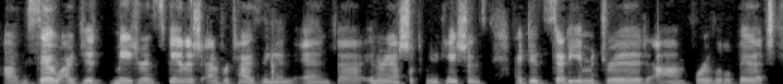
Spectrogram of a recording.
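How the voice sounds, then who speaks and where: Earnest middle-aged woman, measured pace. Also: medium pitch, little pitch movement, rough recording. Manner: measured and earnest, with frequent "you know" and "um" fillers. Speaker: entrepreneur guest. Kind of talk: podcast interview.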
